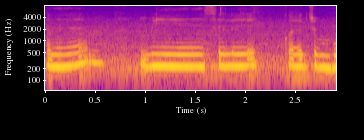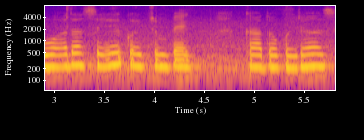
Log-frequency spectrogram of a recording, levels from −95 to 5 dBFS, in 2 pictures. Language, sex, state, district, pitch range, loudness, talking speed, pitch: Bengali, female, Tripura, Unakoti, 225-235 Hz, -12 LUFS, 95 wpm, 230 Hz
